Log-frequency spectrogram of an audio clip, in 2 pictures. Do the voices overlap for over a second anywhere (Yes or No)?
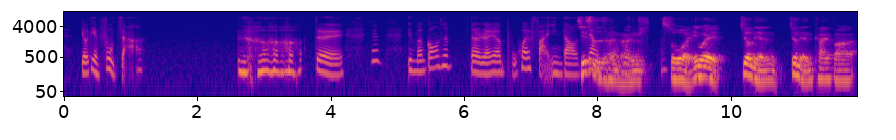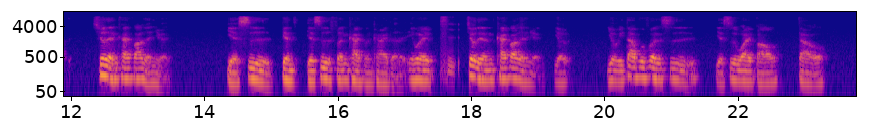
Yes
